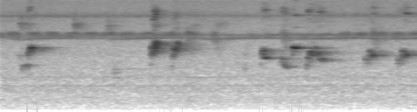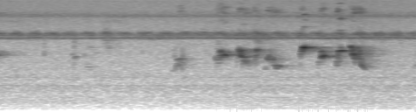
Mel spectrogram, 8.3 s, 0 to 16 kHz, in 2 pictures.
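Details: Red-whiskered bulbul kept as a decoy at a trap to lure wild birds, recorded 2 July 2018. Short, bright, warbled chirping phrases come in bursts of two or three notes with pauses between, over a steady high-pitched insect drone.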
